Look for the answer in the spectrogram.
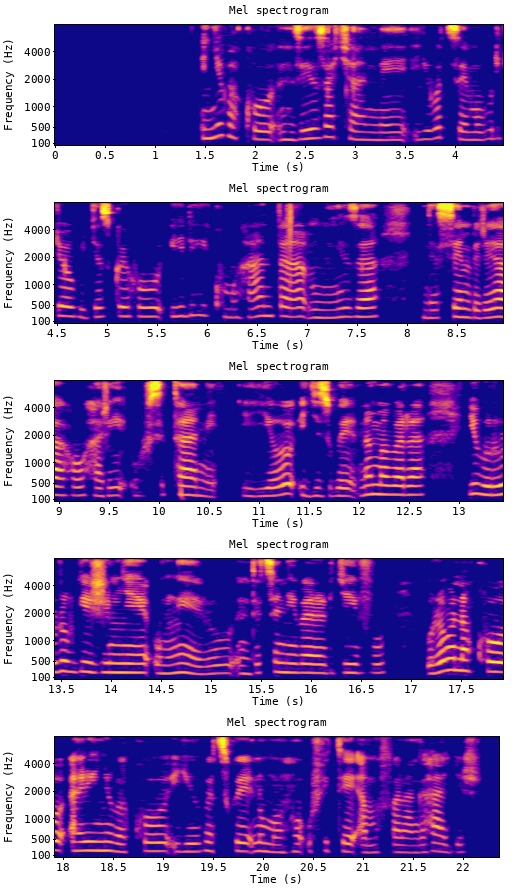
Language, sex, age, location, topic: Kinyarwanda, female, 18-24, Kigali, health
